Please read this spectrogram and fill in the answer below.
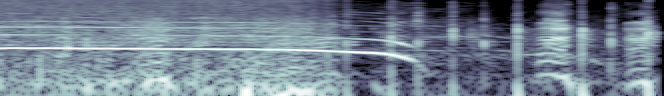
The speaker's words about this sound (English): Ladies and gentlemen of the Crab's Claw, a round of applause.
